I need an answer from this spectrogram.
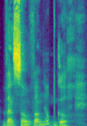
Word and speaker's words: van Gogh: van gogh the painter van gogh uh we pronounced like that marais van gaal no you have to really hurt your throat oh there's only one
